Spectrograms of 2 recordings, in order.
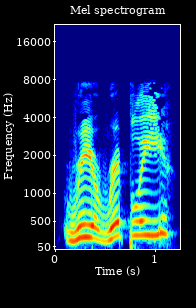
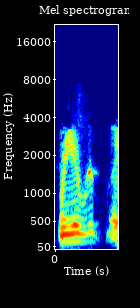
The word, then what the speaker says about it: Rhea Ripley: And then Rhea Ripley, is that her name? Yeah. Rhea Ripley.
